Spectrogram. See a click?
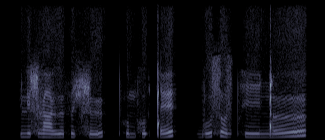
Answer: yes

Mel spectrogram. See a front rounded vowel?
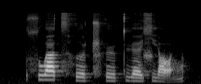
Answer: no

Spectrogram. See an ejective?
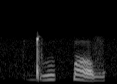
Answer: no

